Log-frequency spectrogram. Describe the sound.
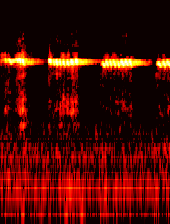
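A person imitates cricket chirping with their voice: a thin, high, steady trill in four sustained bursts separated by brief pauses, moderately loud, with no talking.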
